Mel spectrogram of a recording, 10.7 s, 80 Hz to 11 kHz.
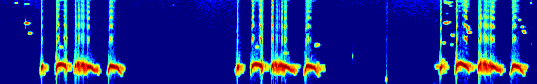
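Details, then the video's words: Spotted dove lure call used to attract birds: three clear, mellow cooing phrases, each a quick run of four or five hooting notes with a longer drawn middle note, spaced about four seconds apart, in a quiet setting. "SUARA PIKAT MP3 BURUNG TEKUKUR"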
